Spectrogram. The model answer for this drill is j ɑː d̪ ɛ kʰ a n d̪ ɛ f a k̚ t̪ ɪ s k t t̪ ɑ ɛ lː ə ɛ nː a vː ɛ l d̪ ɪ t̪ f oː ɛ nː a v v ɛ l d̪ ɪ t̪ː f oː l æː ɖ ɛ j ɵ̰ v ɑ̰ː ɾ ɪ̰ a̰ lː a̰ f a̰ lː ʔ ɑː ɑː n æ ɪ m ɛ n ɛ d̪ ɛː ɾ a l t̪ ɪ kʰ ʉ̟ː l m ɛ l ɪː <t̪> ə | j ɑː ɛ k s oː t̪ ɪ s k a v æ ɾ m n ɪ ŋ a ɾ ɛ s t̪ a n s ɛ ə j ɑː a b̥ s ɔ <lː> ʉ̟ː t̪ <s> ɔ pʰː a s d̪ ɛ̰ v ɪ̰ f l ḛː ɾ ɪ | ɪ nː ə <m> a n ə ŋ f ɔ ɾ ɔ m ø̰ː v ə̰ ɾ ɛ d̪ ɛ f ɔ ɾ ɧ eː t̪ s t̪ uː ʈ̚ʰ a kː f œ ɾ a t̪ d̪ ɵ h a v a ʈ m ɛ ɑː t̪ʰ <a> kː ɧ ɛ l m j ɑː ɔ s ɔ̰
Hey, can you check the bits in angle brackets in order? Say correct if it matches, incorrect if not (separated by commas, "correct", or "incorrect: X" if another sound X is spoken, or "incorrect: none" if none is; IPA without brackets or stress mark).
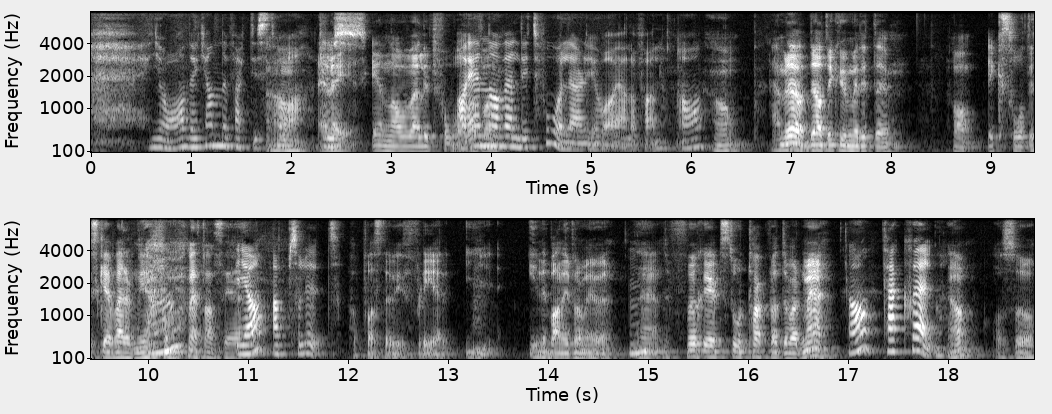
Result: correct, incorrect: l, incorrect: h, incorrect: b, correct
